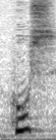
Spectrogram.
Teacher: the high back vowel o as in who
